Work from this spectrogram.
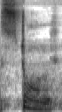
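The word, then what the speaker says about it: Stahl: stall or stall actually stalled s-t-a-h-l but but because it's scandinavian it's pronounced as stall it's a very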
